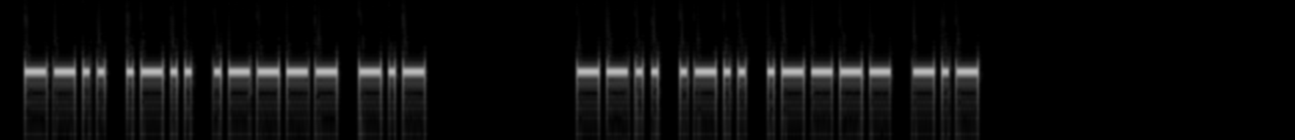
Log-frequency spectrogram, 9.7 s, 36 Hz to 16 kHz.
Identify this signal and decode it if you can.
Morse code, heard as a keyed tone, about 22 wpm, 700 Hz. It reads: ZL1K ZL1K
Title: DXCC-100 Call Signs - 4 Characters - Repeated 2x - 22wpm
